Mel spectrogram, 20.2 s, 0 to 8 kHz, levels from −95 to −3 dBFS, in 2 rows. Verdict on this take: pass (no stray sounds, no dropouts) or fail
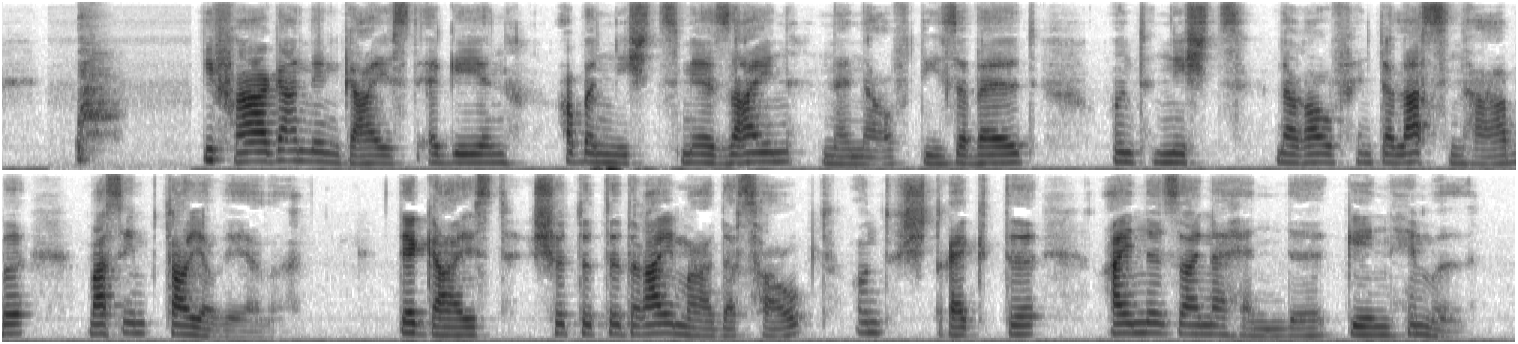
fail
